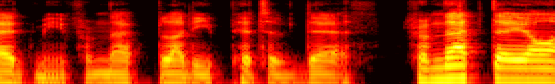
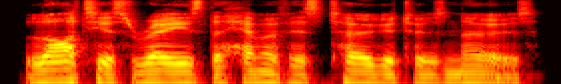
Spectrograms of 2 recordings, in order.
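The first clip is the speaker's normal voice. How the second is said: ordinary delivery, nothing marked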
